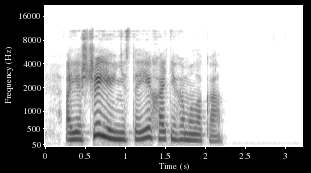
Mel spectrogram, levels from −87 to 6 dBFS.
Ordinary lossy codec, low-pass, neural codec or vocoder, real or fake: Opus, 32 kbps; 10.8 kHz; none; real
